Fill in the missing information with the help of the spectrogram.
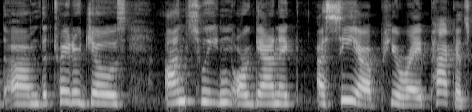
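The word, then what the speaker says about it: açaí: And then it's called the Trader Joe's Unsweetened Organic Acia Puree Packets, correct? That's how you pronounce it, Acia.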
